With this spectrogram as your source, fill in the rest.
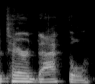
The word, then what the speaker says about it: pterodactyl: one I got one why can't you hear a pterodactyl in the bathroom because the p is silent nah yeah okay okay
